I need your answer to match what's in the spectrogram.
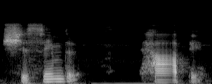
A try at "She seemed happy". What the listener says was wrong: It's not dappy, but happy. Happy. So it's almost like a T now. Almost. It's in between a T and a D.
